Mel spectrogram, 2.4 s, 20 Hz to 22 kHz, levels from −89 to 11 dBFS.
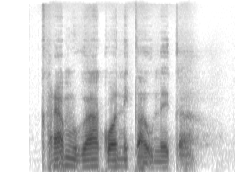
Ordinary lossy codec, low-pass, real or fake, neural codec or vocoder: none; none; fake; codec, 44.1 kHz, 2.6 kbps, DAC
